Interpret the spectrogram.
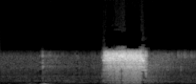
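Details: Owl feeding a chick inside a nest box as other chicks sleep; one half-second harsh hissing screech after a soft thump.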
